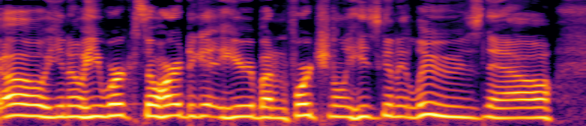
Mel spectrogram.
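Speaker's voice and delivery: high, loud, belittling mocking tone. Retelling a game character's taunts at the player: imitating mocking trash talk. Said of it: "he's just trash talking you under his breath".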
